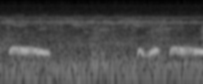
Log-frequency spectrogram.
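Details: Spotted dove singing during a decoy session: a long, even coo, a quick double note, then another long, slightly falling coo, all clear over low background hiss.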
